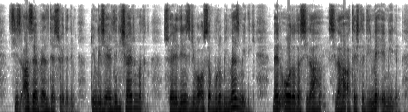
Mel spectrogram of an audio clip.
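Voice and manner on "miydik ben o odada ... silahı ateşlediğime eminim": plain reading voice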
